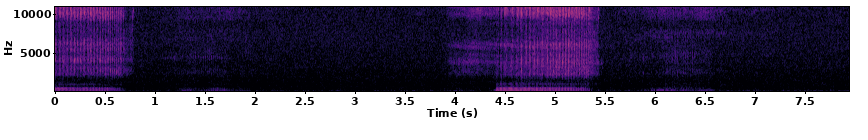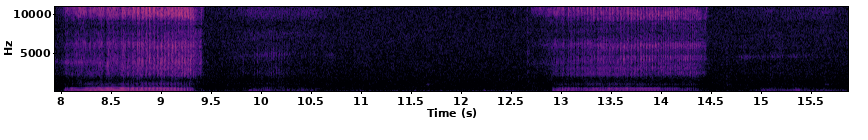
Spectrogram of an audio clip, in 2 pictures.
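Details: Sleeping French Bulldog Imohei snores four times, each rough, noisy snore about a second long and spaced roughly four seconds apart, with faint breaths in between.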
